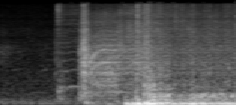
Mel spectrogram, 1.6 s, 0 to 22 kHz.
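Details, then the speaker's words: 1991 Lincoln Town Car 4.6L V8, likely over 200,000 miles, bad transmission: short crank, then catches cleanly and settles to a deep, even idle with no misses, running rich; normal engine start. "it sure sounds good"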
